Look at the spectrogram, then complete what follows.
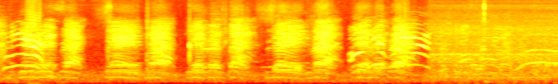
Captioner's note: group cheering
